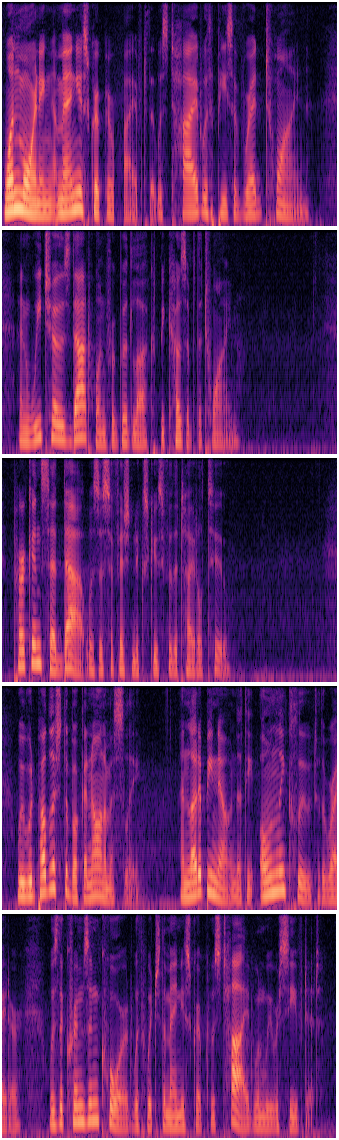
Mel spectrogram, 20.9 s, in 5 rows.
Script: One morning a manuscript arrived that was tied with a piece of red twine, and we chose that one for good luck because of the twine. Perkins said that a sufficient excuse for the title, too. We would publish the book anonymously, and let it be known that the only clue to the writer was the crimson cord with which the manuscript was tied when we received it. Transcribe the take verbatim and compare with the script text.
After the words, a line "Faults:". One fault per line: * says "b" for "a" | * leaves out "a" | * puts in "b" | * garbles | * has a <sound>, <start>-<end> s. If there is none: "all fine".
One morning a manuscript arrived that was tied with a piece of red twine, and we chose that one for good luck because of the twine. Perkins said that was a sufficient excuse for the title, too. We would publish the book anonymously, and let it be known that the only clue to the writer was the crimson cord with which the manuscript was tied when we received it.
Faults:
* has a dropout, 1.4-1.5 s
* puts in "was"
